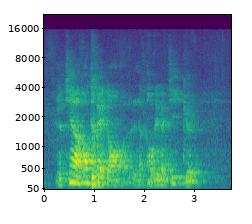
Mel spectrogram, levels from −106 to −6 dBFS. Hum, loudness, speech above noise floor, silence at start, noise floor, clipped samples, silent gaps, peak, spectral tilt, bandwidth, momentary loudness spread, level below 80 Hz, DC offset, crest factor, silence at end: none; -18 LUFS; 32 dB; 0.25 s; -50 dBFS; under 0.1%; none; -2 dBFS; -8 dB/octave; 10 kHz; 18 LU; -50 dBFS; under 0.1%; 18 dB; 0.5 s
